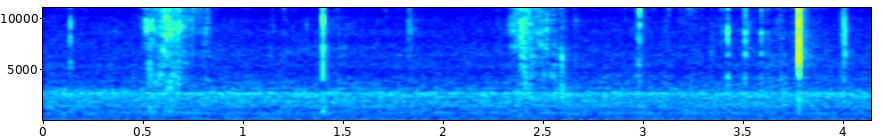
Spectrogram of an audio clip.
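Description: Slime being squeezed and kneaded by hand: quiet squishing with a few brief crackles and one sharp click near the end.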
